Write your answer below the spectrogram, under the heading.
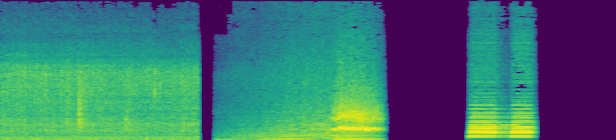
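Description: Logo sound effect of a cartoon car: an engine revving up in pitch and levelling off, ending in a short tyre screech, then after a brief silence two quick beeps. A faint steady hiss runs underneath until it cuts off early on.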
